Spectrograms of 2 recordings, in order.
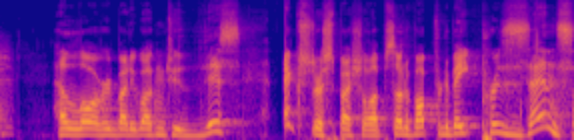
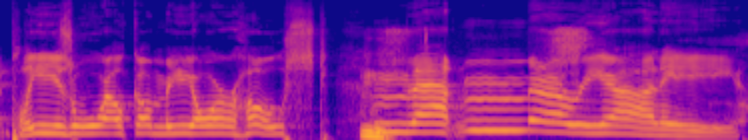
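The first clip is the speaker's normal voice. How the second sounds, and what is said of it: Poor impression of announcer voice. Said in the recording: “my horrible Don Pardo impression ... It's garbage”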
